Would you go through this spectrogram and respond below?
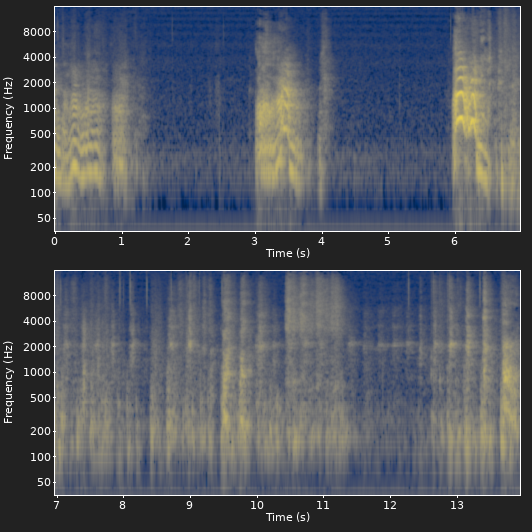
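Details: Hyper Chihuahua giving a harmonic growl-whine, a short burst near three seconds, then a loud sharp bark at six seconds followed by clicking, scuffling sounds.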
